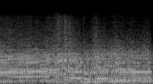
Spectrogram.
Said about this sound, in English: you get that lovely V12 engine behind you, the blip of the down change that comes automatically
